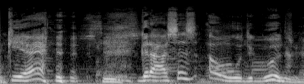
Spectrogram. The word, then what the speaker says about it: Woody Guthrie: Como é que fala isso? – Woody Guthrie.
